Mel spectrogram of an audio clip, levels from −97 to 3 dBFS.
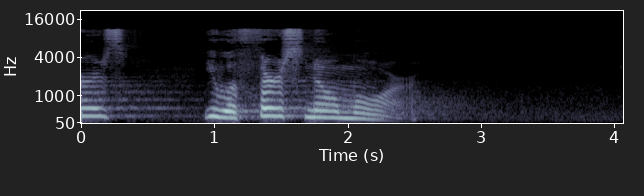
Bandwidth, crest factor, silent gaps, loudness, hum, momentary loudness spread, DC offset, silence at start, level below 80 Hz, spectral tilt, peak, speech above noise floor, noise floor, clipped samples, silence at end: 11.5 kHz; 18 dB; none; -31 LUFS; none; 14 LU; under 0.1%; 0 s; -78 dBFS; -5 dB/octave; -16 dBFS; 47 dB; -77 dBFS; under 0.1%; 1.65 s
